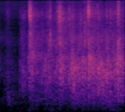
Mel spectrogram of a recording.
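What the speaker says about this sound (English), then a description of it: "Ladies and gentlemen, I appreciate my partner with a clap." Brief patter of clapping from a small conference audience at a trade and investment panel that rises quickly and keeps going.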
